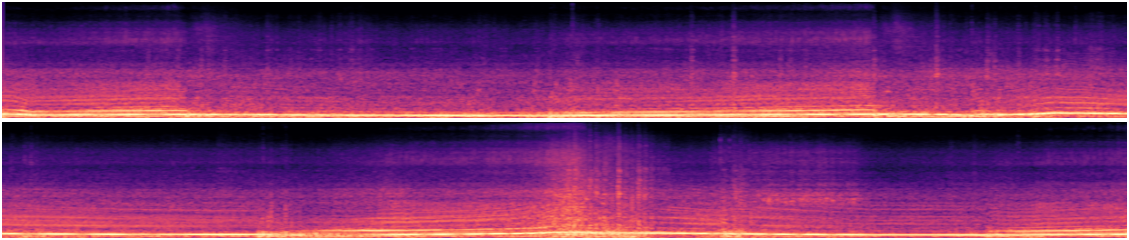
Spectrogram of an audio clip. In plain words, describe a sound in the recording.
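A car engine hums steadily and revs up and down as gears change.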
